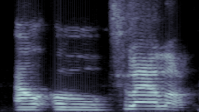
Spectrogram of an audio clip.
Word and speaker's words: Tlaloc: you see a word, you pronounce every letter. Okay. So it's Tlalo. Tlaloc. Tlaloc. Yeah, you're there. So think of when you say Seattle, how you say both the T and the L even though they're touching.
